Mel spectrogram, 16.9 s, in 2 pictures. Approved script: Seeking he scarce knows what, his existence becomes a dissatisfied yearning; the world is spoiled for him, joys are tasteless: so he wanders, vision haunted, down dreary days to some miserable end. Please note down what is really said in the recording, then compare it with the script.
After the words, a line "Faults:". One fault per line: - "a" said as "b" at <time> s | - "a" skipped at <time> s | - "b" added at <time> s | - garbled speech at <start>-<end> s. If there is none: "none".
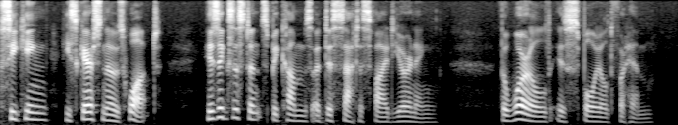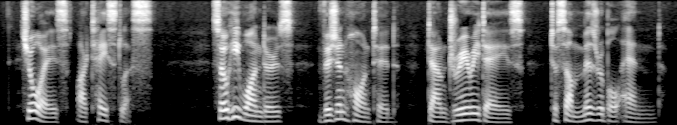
Seeking he scarce knows what, his existence becomes a dissatisfied yearning; the world is spoiled for him, joys are tasteless: so he wanders, vision haunted, down dreary days to some miserable end.
Faults:
none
